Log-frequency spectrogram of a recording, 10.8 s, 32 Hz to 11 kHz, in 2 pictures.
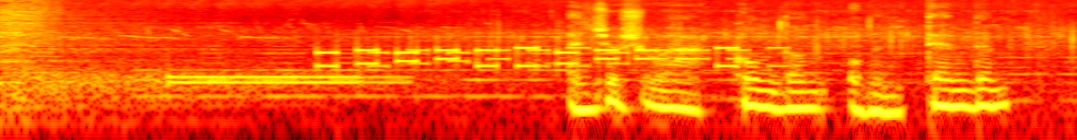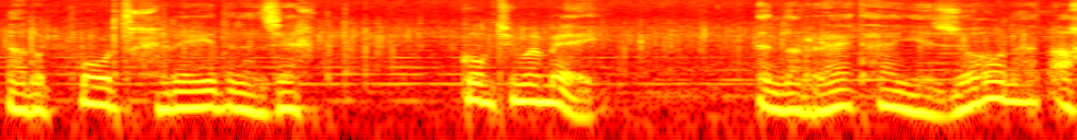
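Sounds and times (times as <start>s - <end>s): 
speech: 0.8s - 8.5s, 9.2s - 10.7s
telephone keypad beeps: 1.5s - 4.0s
telephone dial tone: 1.6s - 3.9s.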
